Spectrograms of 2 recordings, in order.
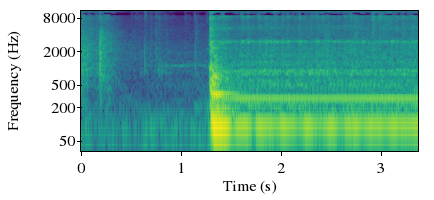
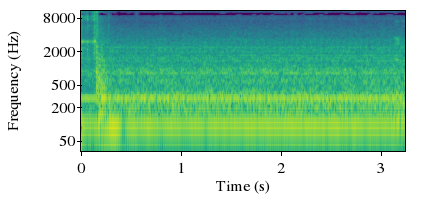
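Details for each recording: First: Harrison 140 lathe with 3HP motor, new taperlock high-speed pulley (750 to 1000 rpm) and new A68 belts: motor starts with steady hum and faint light rattle from the copper clutch plate chattering on worn holes around hardened 8mm pins. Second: Harrison 140 lathe, 3HP motor, new taperlock high-speed pulley and A68 belts: steady even gearbox and motor hum with clutch engaged, no rattle since worn copper clutch plate is held; normal running.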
